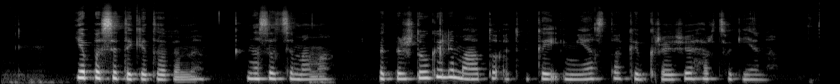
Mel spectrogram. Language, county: Lithuanian, Kaunas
